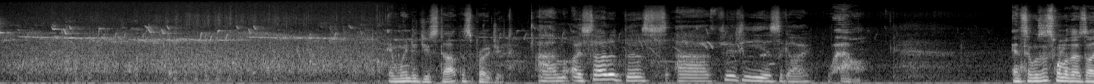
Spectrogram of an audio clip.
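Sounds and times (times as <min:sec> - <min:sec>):
sustained high whine: 0:00.0 - 0:08.7
faint bird chirps in a forest clearing: 0:00.0 - 0:09.0
outdoor hiss in a forest clearing: 0:00.0 - 0:10.9
speech: 0:03.9 - 0:08.7, 0:10.1 - 0:10.9.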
